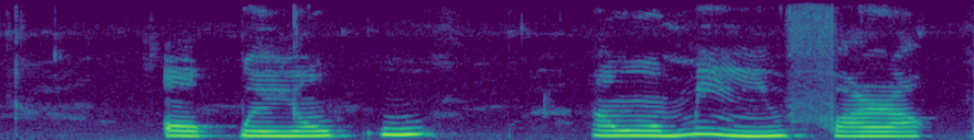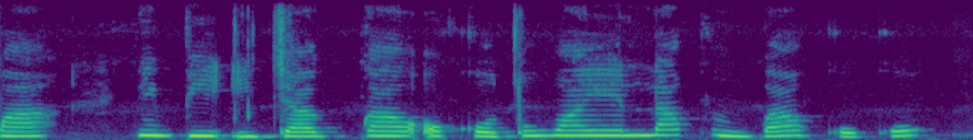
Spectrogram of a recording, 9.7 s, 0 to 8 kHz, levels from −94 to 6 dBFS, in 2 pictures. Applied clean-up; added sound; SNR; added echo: none; none; none; none.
